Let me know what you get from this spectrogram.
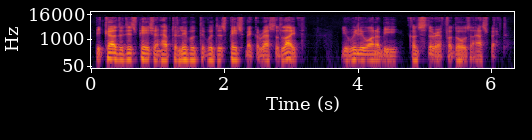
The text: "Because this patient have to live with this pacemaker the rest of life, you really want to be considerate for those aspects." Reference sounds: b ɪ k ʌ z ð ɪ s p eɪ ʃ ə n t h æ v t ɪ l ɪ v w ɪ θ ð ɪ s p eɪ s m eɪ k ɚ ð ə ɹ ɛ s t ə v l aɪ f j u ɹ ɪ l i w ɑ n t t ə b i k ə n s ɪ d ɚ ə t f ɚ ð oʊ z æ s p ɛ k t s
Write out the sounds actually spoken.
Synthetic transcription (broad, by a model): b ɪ k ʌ z ð ɪ s p eɪ ʃ ə n t h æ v t ɪ l ɪ v w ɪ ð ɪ s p eɪ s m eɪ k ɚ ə ɹ ɛ s t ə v l aɪ f j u ɹ ɪ l i w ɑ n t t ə b i k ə n s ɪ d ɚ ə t f ɚ ð oʊ z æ s p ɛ k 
